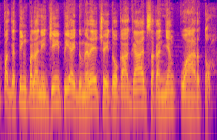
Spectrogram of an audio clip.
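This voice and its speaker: A man's voice: mid-range voice, no echo. A man with a Filipino accent reading a listener's letter as a scripted, dramatic radio love story.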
